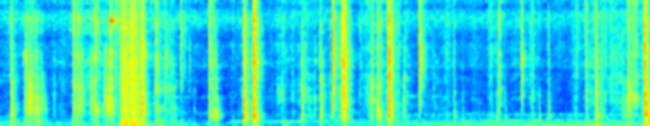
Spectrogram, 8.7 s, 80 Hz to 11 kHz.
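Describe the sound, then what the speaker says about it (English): A screwdriver turns a tapping screw into hard plastic parts of a Tamiya BIGWIG 2025 radio-controlled car, close-up with irregular clicks, ratcheting ticks and small knocks spread over several seconds. "We need to attach this with our screwdriver."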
